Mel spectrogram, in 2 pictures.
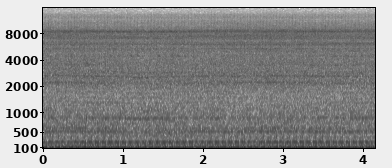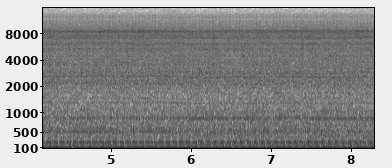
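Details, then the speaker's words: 1986 Pontiac Fiero SE V6, cold start: steady, fast, even idle at 1,220 rpm, read on a digital timing light tachometer, slowly coming down as it warms; chasing a high-idle problem. "I'd say this is all right. She's idling at 1,220 RPM. And it sounds like it. So, we're going to let her warm up. Looks like she's slowly starting to come down."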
